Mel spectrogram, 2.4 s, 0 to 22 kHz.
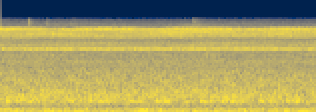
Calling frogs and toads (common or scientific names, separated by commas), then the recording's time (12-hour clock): blacksmith tree frog
7:15pm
